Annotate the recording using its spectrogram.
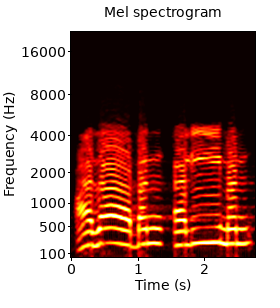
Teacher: الف مدہ ہے، 1 الف کی مقدار کھینچ کر ادا کریں گے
